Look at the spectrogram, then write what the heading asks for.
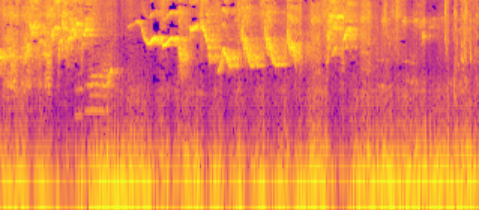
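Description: A bird chirping, with a quick run of short, high, falling chirps about two seconds in, over a steady low rumble.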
